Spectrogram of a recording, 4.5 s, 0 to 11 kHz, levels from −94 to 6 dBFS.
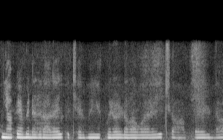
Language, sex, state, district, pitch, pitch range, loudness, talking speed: Hindi, female, Delhi, New Delhi, 230 Hz, 225-235 Hz, -17 LUFS, 225 wpm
